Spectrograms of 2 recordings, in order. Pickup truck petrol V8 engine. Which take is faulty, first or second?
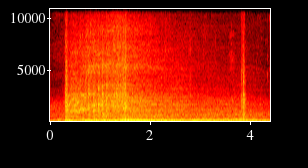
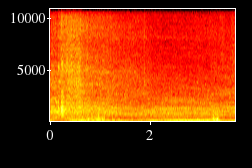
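second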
